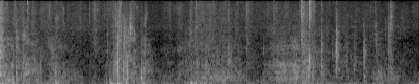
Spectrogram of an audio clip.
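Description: Footsteps crunch on dry straw and debris.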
